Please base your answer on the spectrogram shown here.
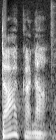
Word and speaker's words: Takana: Takana vienne de ssou on prononce Takana qui veut dire détruit la ville ce surnom ne doit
